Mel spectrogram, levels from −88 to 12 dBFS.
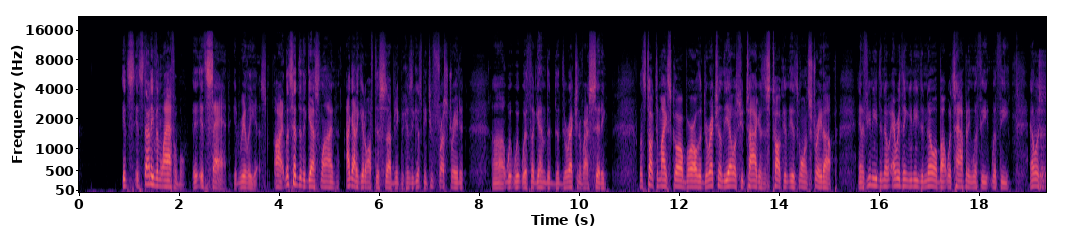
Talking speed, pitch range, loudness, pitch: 240 wpm, 120-145 Hz, -27 LUFS, 130 Hz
